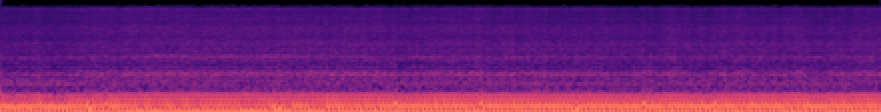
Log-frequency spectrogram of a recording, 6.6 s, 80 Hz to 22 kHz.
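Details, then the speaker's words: Can-Am Maverick R with Evolution Powersports flex fuel system, running while E85 is added to tank of 91 octane (ethanol reading rising from 15% toward 80%): steady, even low drone with no misses, stumbles or sputter; runs smoothly on the blend. "This car was running smooth the whole time as the ethanol level increased."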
